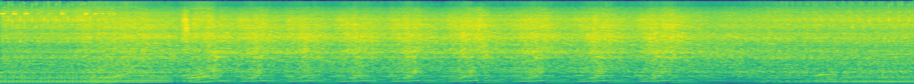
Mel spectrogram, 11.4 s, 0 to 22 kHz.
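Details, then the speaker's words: 2005 Ford Freestar 3.9L after an engine swap and a crank-no-start fix: a long crank, then it catches into a lumpy, hunting idle from a vacuum leak where the brake booster vacuum hose fitting had fallen out, likely pushed by the wire loom. "so it looks like this vacuum hose fitting for the brake booster had fallen out"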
